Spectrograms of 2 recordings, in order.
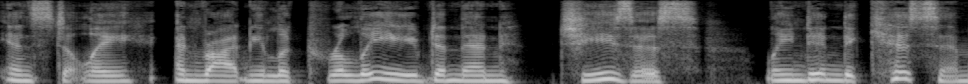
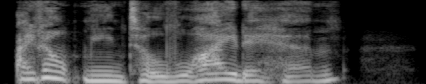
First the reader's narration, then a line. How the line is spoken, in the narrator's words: he said in a hushed voice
